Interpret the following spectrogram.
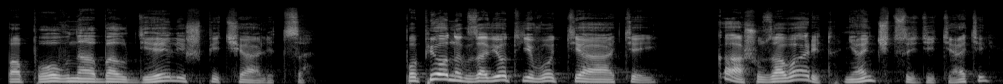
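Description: A man narrating a verse fairy tale in an expressive, theatrical and measured way. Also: on the high side. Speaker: storyteller.

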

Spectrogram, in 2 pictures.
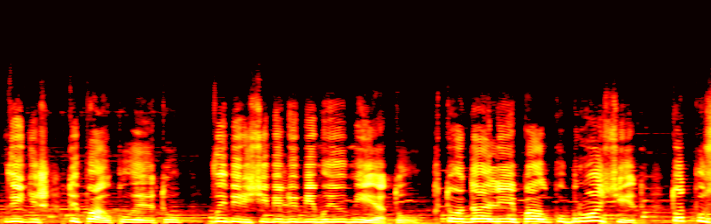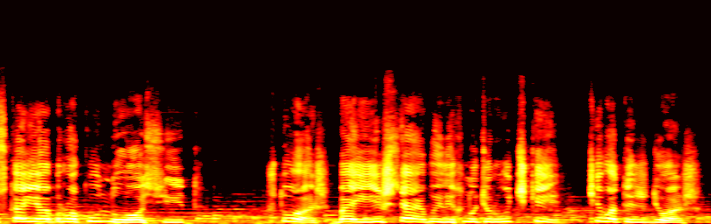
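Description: A man voicing a small, nervous, scheming male imp in a storybook reading, with a squeaky put-on voice. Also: slow pace, a bit bright, faint music behind, full character voice. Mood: wheedling.

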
